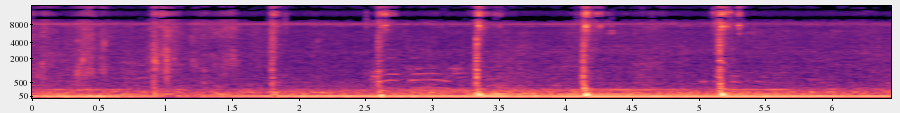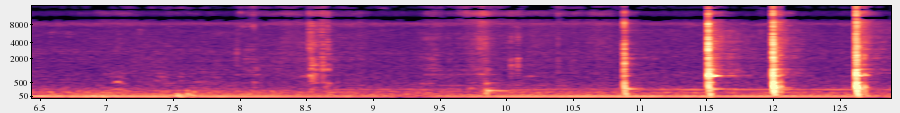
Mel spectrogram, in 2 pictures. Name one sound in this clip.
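Wooden poles knock and clack against each other.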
